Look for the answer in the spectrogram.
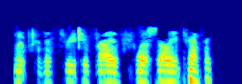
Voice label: Tempe PD, scanner; A04 South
